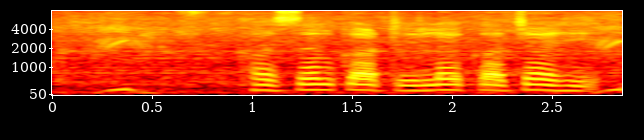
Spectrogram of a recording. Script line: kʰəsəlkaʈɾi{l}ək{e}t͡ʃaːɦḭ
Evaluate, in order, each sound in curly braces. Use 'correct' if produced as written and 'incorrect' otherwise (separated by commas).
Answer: correct, incorrect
